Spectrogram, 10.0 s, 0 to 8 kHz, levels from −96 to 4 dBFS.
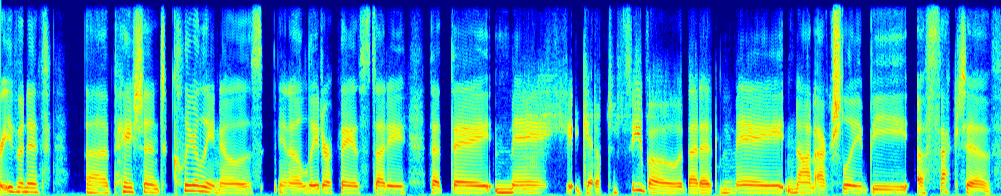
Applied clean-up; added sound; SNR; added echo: neural diffusion model UNIVERSE++.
